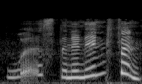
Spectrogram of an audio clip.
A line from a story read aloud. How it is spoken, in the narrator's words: his granddaughter cried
